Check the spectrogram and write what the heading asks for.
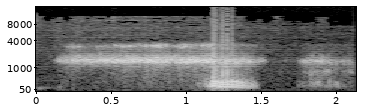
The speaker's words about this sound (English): So, oh, the snoring has changed.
